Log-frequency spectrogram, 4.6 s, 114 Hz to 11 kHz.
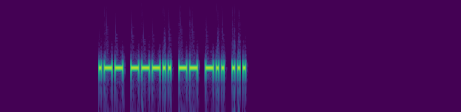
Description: Morse code, heard as a keyed tone, about 46 wpm, 700 Hz. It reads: W8MDS
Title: USA Call Signs - 5 Characters - 45wpm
